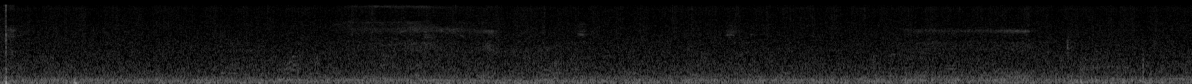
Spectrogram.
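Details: Steady low hiss of indoor room noise with faint murmured voices in the background and no clear animal sound.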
